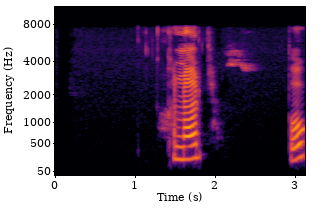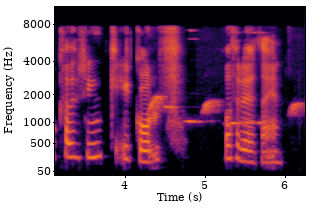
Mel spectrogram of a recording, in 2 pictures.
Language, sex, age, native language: Icelandic, female, 50-59, Icelandic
